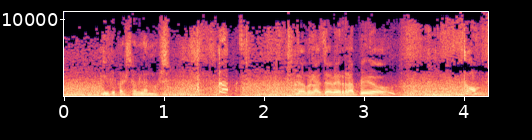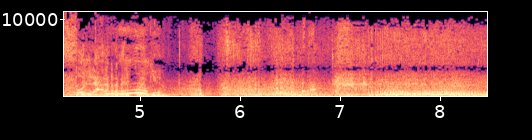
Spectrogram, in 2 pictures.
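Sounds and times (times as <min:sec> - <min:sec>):
speech: 0:00.4 - 0:01.6, 0:02.3 - 0:05.6
motorcycle engine revving with a rising whine: 0:06.2 - 0:08.4.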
